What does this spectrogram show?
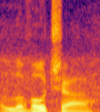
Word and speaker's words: Levoča: town of lavaca or lavaca as it's pronounced in Slovakia lavaca is a town of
